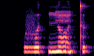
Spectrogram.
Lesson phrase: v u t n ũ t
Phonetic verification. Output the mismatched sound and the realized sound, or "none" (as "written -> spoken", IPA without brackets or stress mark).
none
